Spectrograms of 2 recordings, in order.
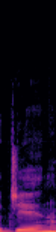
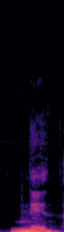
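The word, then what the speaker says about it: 人: if it's uh it can be pronounced jin or nin as in or something along the lines of human i don't know exactly how they i don't know i don't know exactly what how the pronunciation is determined but in this case it's jin ningin there we go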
